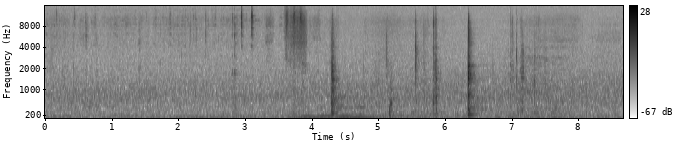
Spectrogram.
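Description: Scattered, irregular sharp clicks and knocks of a mountain bike's SRAM NX Eagle 12-speed rear drivetrain and crank being handled, the loudest click about six seconds in. A faint low hum comes and goes in the middle.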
